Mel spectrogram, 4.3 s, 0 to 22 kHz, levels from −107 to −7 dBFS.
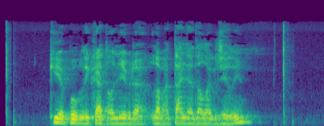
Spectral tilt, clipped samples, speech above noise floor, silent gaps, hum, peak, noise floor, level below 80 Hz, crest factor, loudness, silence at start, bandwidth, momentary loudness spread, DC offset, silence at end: -7 dB/octave; under 0.1%; 39 dB; none; none; -4 dBFS; -59 dBFS; -38 dBFS; 18 dB; -21 LUFS; 0.65 s; 11 kHz; 18 LU; under 0.1%; 0.95 s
